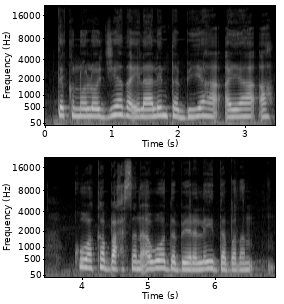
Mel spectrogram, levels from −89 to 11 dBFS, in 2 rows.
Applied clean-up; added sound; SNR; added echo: none; none; none; none.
